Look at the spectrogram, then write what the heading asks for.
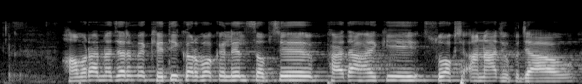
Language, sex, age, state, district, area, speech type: Maithili, male, 30-45, Bihar, Sitamarhi, urban, spontaneous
